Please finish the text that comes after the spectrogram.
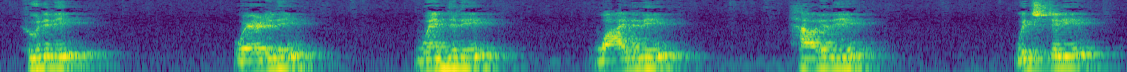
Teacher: It's a little bit different with he, because we take off the h on he or many of these words.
